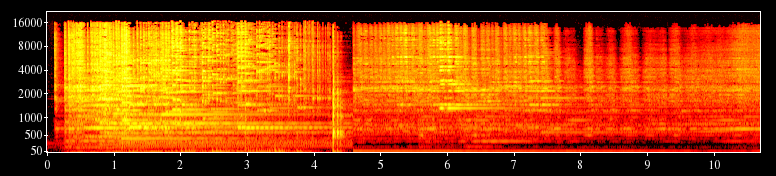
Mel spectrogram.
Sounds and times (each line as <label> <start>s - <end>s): modified auto-harp with bowed effects 0.1s - 10.7s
